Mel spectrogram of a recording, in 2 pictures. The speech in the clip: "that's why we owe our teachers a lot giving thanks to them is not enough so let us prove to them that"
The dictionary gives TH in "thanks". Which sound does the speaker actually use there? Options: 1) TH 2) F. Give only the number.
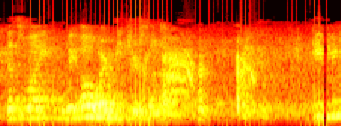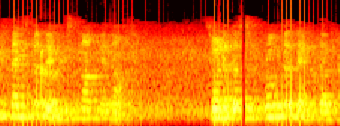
2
